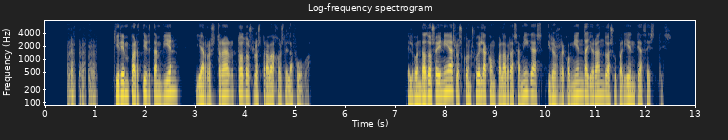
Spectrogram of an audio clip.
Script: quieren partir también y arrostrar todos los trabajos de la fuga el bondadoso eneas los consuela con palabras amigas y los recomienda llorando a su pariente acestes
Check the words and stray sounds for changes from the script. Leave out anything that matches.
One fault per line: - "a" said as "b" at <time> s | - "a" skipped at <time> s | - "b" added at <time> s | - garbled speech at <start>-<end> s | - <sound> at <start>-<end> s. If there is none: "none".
- laugh at 0.4-1.1 s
